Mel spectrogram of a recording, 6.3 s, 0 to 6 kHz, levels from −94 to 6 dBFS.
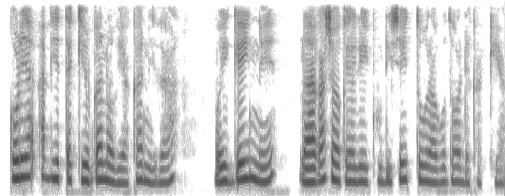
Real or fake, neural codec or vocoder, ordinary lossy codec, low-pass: real; none; none; 5.4 kHz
